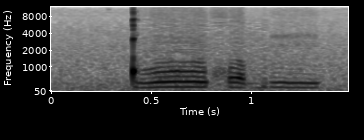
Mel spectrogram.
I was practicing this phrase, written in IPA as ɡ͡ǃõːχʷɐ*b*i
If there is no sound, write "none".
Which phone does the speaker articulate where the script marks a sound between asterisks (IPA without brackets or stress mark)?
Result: b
